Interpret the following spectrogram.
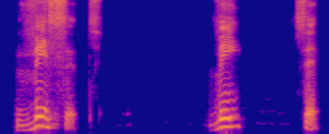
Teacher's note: Porque visit tiene el acento en V.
